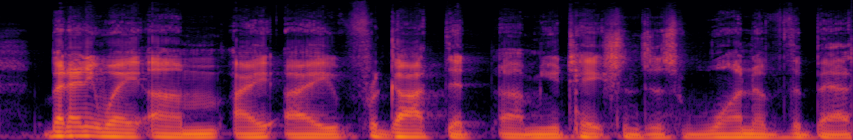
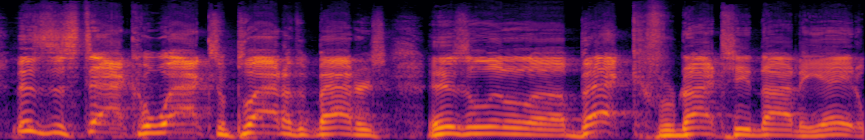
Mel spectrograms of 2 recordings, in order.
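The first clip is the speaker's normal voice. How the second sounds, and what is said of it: Radio DJ voice. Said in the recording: “that was a horrible DJ voice ... you sounded ... like a real DJ”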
